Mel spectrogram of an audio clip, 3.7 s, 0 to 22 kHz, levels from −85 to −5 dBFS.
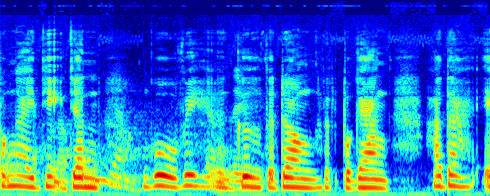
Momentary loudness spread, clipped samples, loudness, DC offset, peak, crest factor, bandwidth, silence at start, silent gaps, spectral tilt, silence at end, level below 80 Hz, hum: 7 LU; under 0.1%; -20 LUFS; under 0.1%; -4 dBFS; 16 dB; over 20 kHz; 0 s; none; -6.5 dB/octave; 0 s; -50 dBFS; none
